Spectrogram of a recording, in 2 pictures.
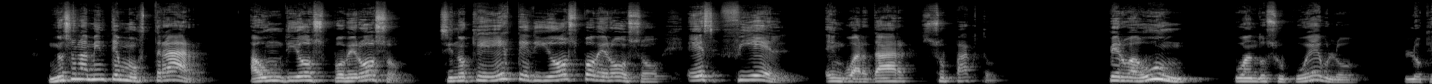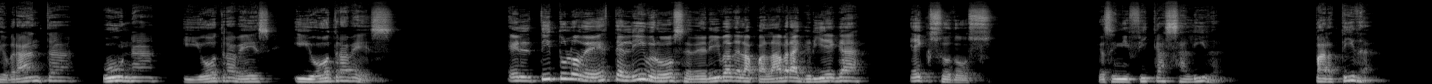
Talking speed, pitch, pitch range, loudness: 100 wpm, 160 Hz, 140-185 Hz, -23 LUFS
